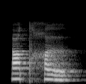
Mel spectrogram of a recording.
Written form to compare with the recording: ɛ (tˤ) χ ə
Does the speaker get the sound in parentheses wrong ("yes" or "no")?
no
